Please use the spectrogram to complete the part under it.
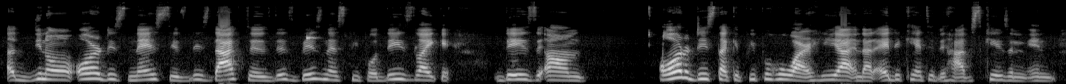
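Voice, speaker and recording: A young woman from East Africa speaks in a casual vlog, earnest and impassioned, leaning on "like" and "you know". Her voice is bright and forceful. The sound is close and dry. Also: medium pitch, no echo, rough recording. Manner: earnest, passionate, many fillers like "you know". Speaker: vlogger. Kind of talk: casual direct-to-camera monologue.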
